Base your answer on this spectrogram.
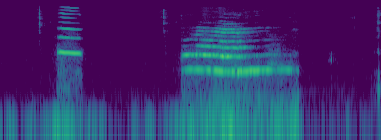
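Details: Two mews, the high-pitched mew subtype of meow: a brief, thin, high kitten mew, then a longer, fuller mew from an adult cat wanting a door opened.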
